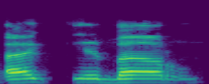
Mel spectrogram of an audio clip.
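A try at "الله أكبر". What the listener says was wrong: যেটা হচ্ছে, আচ্ছা আপনার ক্ষেত্রে যেটা হচ্ছে যে কাফের আওয়াজ দ্বিতীয় অংশে একটু হচ্ছে আক, ক না হয় আক, আক, আক, একটু বাতাস থাকবে আর কি। আল্লাহু আকবার।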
